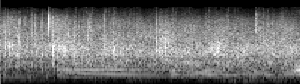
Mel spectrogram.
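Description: Sustained keyboard chords, changing to a new chord about halfway through, under congregation applause.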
